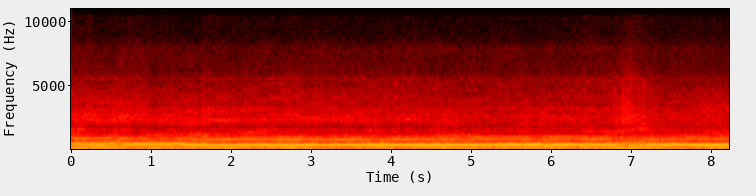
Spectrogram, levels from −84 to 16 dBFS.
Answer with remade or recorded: remade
